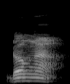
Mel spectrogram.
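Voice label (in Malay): "dongak", Malay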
